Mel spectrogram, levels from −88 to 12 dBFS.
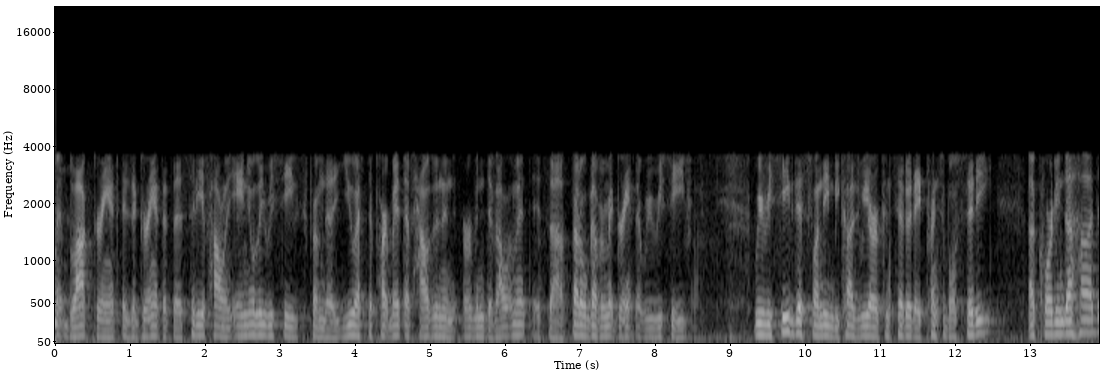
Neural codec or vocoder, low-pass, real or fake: none; 3.6 kHz; real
